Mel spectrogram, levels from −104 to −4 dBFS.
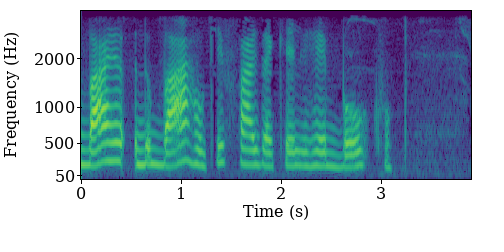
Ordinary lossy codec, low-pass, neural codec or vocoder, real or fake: AAC, 24 kbps; 3.6 kHz; none; real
